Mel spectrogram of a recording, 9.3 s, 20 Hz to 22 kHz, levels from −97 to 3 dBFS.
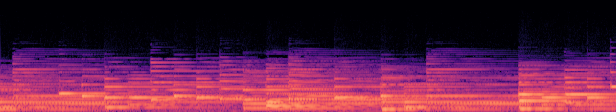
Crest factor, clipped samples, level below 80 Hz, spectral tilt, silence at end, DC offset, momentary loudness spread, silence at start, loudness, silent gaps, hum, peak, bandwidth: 16 dB; under 0.1%; -50 dBFS; -11 dB/octave; 0 s; under 0.1%; 7 LU; 0 s; -22 LUFS; none; none; -6 dBFS; 4.6 kHz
